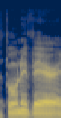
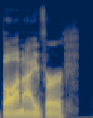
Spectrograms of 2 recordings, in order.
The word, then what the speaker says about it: Bon Iver: And if you have never actually said that out loud, it took me a long time to realize it was Bon Iver and not Bon Iver,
